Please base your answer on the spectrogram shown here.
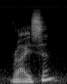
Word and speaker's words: Ryzen: megahertz M2 resin yeah ryzen recent ryzen is it ryzen I have no idea I only see it spelled I don't actually remember what people pronounce it as Bryson no no now it's risen there nothing nothing wrong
